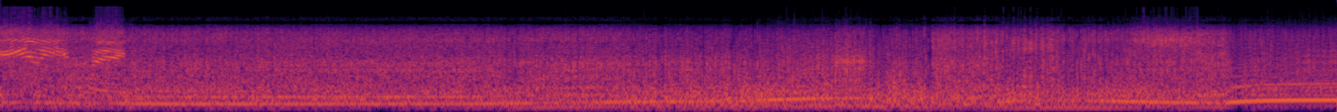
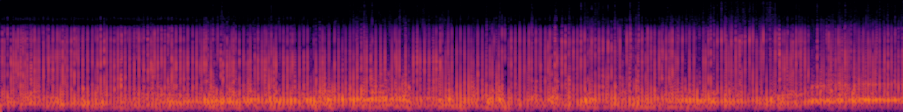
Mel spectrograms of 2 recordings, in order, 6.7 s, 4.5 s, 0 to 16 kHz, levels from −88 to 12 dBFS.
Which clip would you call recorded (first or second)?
first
